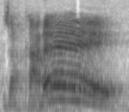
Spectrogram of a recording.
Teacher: a gente demora mais na última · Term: sílaba tônica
